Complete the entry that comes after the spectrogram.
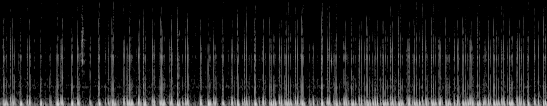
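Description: Fingertips and nails scratch and rub the panels of a hollow, inflated synthetic leather soccer ball held close to the microphone. A rapid, steady stream of short, dull, low scratching thumps plays, each dying away almost instantly with no ring.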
